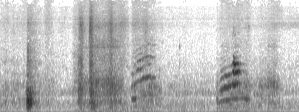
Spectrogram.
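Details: Indoor special needs cat roaming and meowing for no reason, giving two clear bending meows a second or so apart after a sharp knock and some shuffling noises in a quiet room.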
